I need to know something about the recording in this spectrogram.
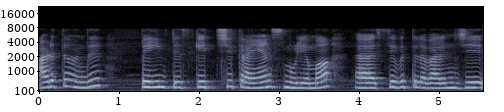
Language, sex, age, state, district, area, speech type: Tamil, female, 18-30, Tamil Nadu, Ariyalur, rural, spontaneous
